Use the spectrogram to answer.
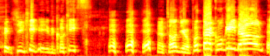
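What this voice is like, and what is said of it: Shouting in a poorly imitated accent. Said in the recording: “Why do you always use that accent when you shout at me? ... Did not sound like Arnold Schwarzenegger. ... It was pretty bad.”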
